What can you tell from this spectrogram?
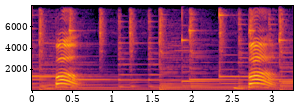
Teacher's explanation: The sound B is made by putting your lips together and giving a little pop.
